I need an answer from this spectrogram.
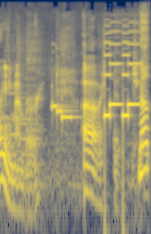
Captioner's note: text notification beeps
